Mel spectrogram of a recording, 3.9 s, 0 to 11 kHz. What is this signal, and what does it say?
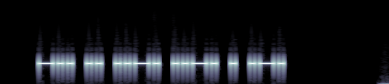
Morse code, heard as a keyed tone, about 25 wpm, 700 Hz. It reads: DIFFER
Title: Sentences from Top 1100 Words - New Word Drill Alt - 25wpm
